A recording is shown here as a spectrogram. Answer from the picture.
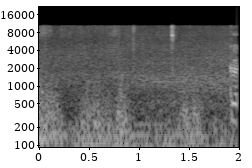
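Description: Steady low rumble and hiss of outdoor background noise on a live field microphone.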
